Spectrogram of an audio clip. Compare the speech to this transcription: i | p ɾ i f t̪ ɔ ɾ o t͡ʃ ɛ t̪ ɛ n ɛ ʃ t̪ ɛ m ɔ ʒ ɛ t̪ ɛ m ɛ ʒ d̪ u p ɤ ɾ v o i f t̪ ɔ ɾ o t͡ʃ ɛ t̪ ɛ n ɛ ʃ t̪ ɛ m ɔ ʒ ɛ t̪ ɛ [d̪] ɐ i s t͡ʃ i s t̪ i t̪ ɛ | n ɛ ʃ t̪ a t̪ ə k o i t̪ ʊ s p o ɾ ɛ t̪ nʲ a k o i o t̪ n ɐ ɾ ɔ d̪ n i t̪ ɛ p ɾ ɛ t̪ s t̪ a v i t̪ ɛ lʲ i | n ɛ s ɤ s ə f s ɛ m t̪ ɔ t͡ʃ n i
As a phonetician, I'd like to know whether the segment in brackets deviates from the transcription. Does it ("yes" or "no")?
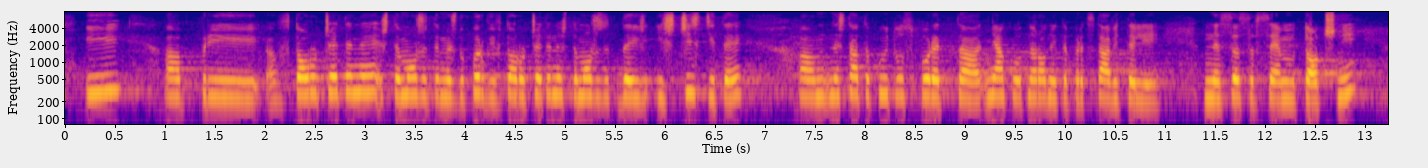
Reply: no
